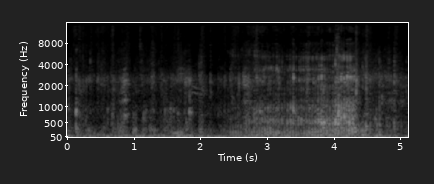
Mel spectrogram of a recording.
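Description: American Bully dogs growling during rough play, getting louder a few seconds in.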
